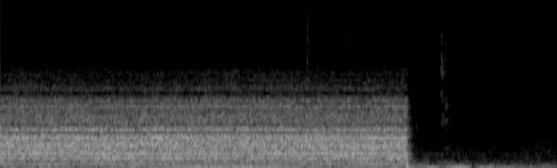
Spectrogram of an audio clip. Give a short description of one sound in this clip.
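Radio static hisses loudly and steadily, then cuts off.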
